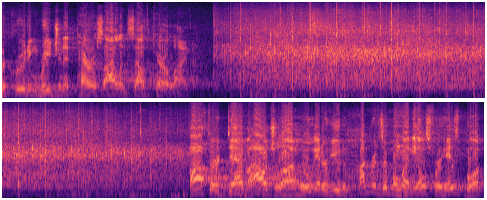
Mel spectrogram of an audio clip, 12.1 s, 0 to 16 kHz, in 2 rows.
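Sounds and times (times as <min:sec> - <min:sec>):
audience applause: 0:02.6 - 0:08.8.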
